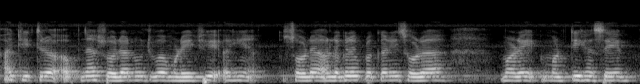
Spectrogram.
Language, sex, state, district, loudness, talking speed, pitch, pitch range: Gujarati, female, Gujarat, Valsad, -15 LUFS, 160 wpm, 185 Hz, 180-190 Hz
